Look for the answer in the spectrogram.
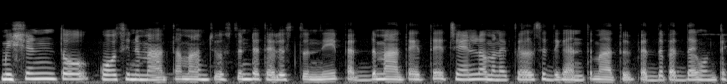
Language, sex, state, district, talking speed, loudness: Telugu, female, Andhra Pradesh, Sri Satya Sai, 140 wpm, -16 LUFS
